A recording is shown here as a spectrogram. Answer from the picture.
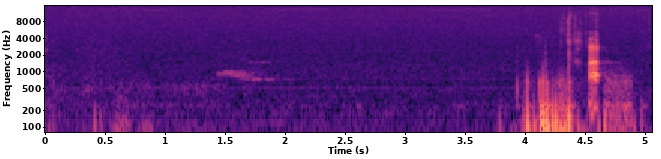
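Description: A dog barks in the background: a short burst of two or three sharp, fairly loud barks near the end, after several seconds of quiet low rumble with no talking.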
